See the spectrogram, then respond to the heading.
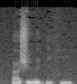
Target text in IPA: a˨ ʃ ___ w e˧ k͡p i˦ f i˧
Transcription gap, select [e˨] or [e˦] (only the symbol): e˨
